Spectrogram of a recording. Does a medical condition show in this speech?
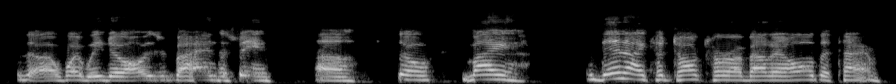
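Yes: ALS; wheelchair use when traveling.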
